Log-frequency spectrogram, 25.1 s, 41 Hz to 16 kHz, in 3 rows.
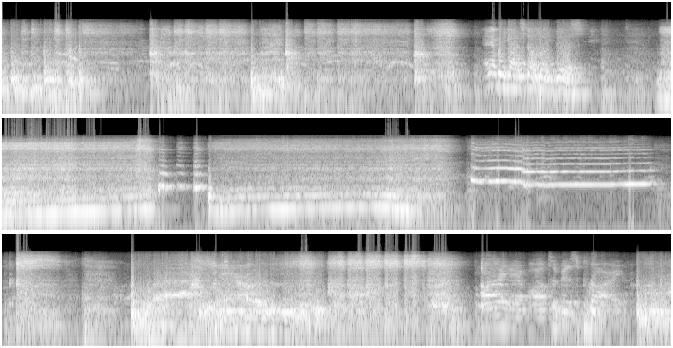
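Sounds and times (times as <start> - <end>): man making vocal sound effects: 18.4 - 20.8.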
